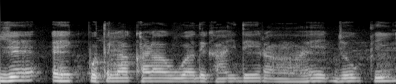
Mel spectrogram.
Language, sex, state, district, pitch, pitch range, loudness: Hindi, male, Madhya Pradesh, Bhopal, 150 Hz, 145-155 Hz, -18 LUFS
